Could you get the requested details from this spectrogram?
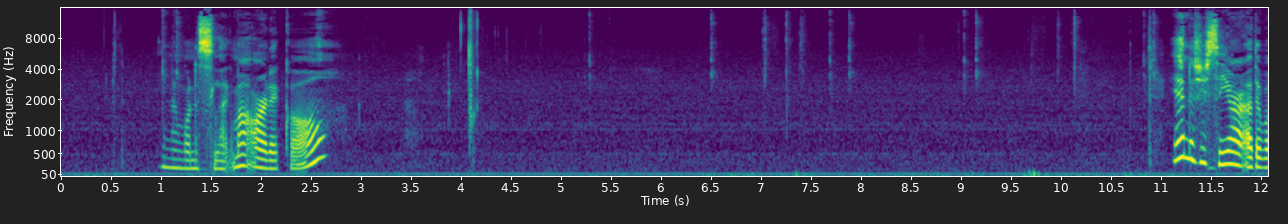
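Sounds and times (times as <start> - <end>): low steady hum: 0.0 - 12.0
computer mouse clicking: 5.2 - 5.6, 6.4 - 8.0, 9.0 - 9.3, 9.9 - 11.0.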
